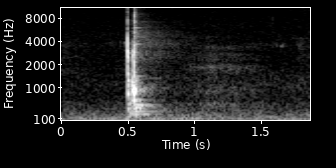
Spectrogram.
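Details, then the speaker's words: Car AC compressor bench test with battery voltage applied directly to a good compressor's clutch wires: one sharp metallic click as the clutch snaps in and locks the pulley, a fainter click 1.5 s later; normal clutch engagement. "whenever you turn on the ac on your car if everything's in in good order your refrigerants at the right level and there's no issues all it does is apply voltage like this"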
